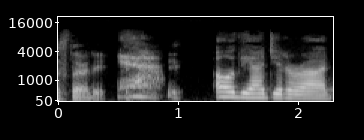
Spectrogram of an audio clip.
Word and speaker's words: Iditarod: Well, so how do you pronounce it? the Iditarod. Iditarod.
